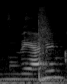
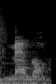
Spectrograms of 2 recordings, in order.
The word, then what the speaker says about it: Manon: Do you pronounce her name Manon Garcia, or is it Mano Garcia? – Yeah, Manon. – Okay, right, yeah, the French accent.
